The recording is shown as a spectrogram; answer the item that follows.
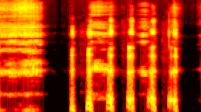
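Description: A person vocally imitating a sleeping monster's snoring: a low, rough snore-like sound for about half a second, then a string of about six short vocal bursts.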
